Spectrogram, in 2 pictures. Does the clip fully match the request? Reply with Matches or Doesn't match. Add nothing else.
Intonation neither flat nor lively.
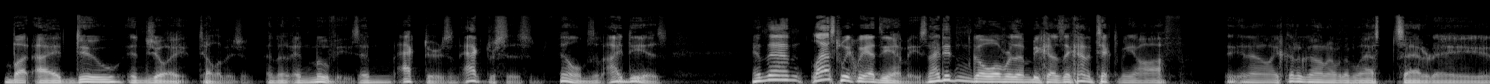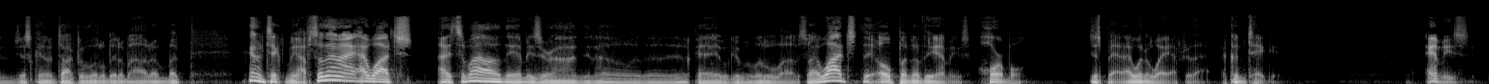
Doesn't match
